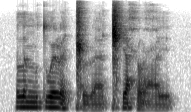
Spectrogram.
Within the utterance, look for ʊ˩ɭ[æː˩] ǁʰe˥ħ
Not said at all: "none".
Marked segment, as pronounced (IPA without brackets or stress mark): æː˩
